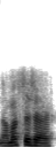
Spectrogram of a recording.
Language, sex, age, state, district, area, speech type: Telugu, male, 18-30, Telangana, Hanamkonda, urban, conversation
